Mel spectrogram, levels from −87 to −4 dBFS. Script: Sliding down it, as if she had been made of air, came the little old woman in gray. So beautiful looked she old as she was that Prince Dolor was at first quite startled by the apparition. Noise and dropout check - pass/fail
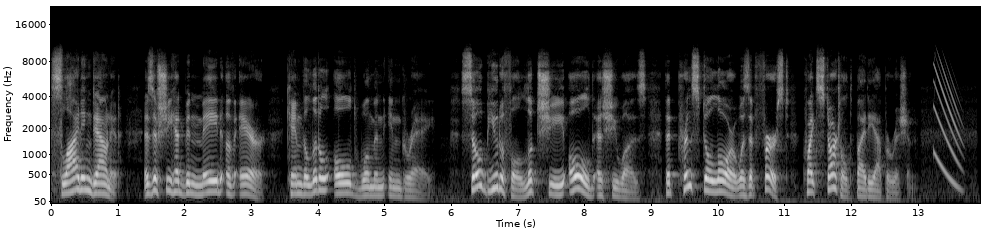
fail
